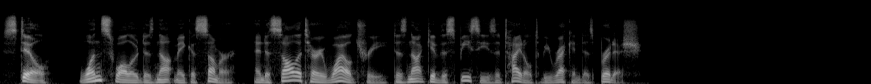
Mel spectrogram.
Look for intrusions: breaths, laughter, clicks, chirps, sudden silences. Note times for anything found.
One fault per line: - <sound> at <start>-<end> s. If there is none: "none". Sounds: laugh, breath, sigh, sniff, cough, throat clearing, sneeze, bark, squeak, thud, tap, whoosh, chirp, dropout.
none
